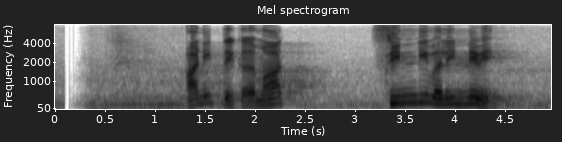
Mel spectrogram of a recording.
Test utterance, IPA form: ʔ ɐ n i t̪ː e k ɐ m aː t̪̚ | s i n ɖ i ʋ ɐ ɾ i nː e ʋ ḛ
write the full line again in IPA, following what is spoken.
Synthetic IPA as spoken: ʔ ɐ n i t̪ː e k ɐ m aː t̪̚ | s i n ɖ i ʋ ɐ l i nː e ʋ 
